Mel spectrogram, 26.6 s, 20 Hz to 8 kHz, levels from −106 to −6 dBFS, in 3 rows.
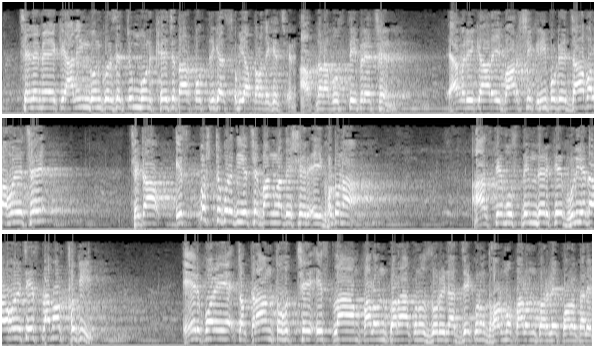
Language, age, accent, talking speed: Bengali, 50-69, native, 70 wpm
